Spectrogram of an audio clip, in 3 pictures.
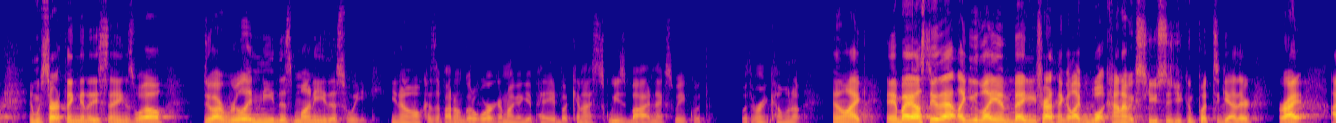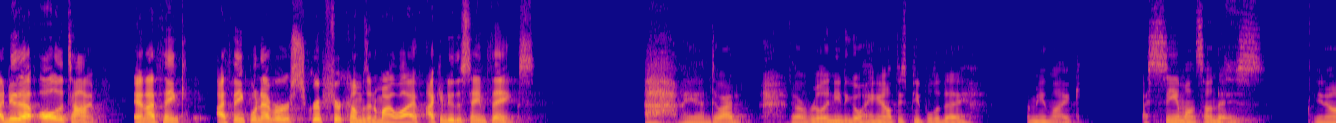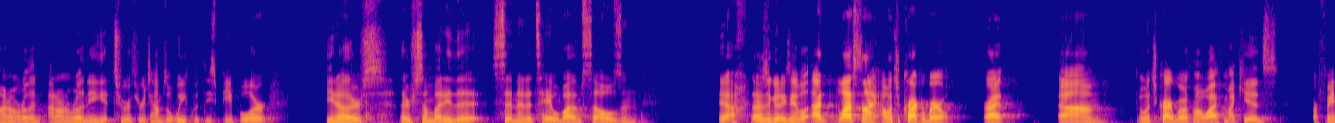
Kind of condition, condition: setting, large echoing room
